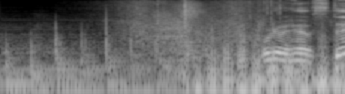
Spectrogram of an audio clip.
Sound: whoosh

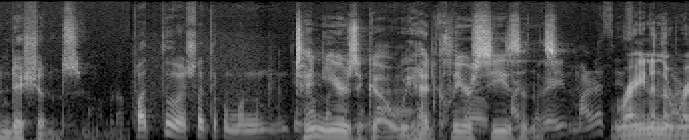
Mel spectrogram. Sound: through translator

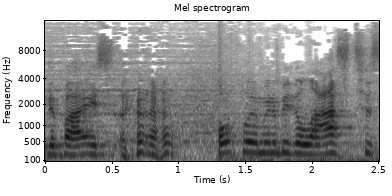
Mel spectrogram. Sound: laughs

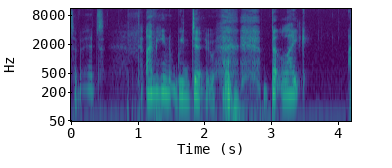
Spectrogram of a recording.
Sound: laughs

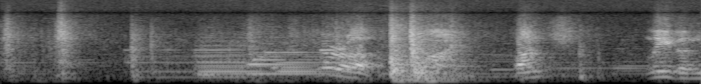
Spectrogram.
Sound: door opens

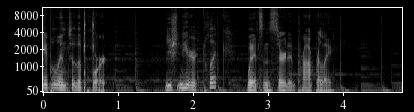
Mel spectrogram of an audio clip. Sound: click

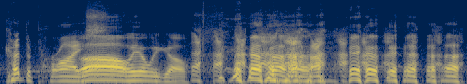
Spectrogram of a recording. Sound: all laughing

